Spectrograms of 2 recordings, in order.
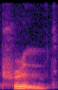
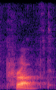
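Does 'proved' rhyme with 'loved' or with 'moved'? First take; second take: moved; loved. First: The vowel sounds like the one in 'moved'. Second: The vowel sounds like the one in 'loved'. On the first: This is the usual modern pronunciation. "the word proved" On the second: This is how it was said in Shakespeare's time. "would be in Shakespeare's time pronounced proved"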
